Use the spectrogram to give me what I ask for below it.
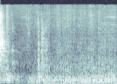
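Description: An observatory dome hatch, newly rebuilt, being opened in a small dome room with a large telescope: a steady scraping, rumbling slide with a few knocks near the start, loud and continuous.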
